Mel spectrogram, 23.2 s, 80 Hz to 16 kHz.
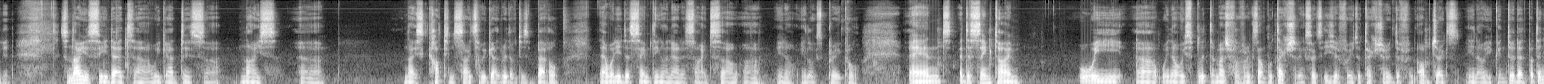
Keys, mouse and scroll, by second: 0.5 Tab, 1.1 click, 1.8 shift+middle drag, 2.4 KP_5, 7.1-10.0 middle drag, 11.3 g, 13.1-13.7 middle drag, 14.0 middle click, 14.8 shift+drag, 17.0 middle click, 17.7 click, 18.6 middle click, 19.0 g, 21.3-21.9 drag, 21.9 middle click.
